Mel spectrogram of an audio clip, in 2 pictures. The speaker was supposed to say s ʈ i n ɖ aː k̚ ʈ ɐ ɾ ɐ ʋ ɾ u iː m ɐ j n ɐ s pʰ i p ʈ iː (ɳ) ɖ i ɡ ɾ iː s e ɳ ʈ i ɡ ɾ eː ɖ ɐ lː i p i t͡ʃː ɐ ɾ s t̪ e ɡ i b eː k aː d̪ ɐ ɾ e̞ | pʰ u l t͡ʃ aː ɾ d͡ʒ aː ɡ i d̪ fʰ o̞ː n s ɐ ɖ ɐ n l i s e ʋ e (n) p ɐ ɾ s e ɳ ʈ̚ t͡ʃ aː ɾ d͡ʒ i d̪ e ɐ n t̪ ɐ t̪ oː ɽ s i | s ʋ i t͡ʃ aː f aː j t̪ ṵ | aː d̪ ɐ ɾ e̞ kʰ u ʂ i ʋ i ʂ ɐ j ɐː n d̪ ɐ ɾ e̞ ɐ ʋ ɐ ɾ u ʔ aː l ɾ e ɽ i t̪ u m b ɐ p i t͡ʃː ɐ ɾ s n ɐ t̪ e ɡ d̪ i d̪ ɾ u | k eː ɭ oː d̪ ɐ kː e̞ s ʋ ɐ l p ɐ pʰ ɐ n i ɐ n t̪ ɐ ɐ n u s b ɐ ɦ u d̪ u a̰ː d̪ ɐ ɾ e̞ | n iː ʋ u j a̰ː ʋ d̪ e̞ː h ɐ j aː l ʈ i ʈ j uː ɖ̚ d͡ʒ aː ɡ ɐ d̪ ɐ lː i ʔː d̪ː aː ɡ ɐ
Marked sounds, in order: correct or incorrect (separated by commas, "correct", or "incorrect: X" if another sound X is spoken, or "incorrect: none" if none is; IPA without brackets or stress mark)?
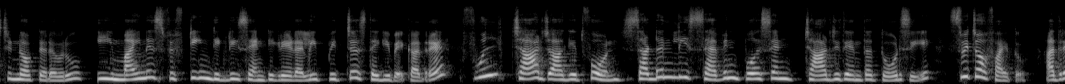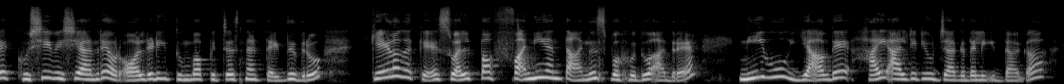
incorrect: n, correct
